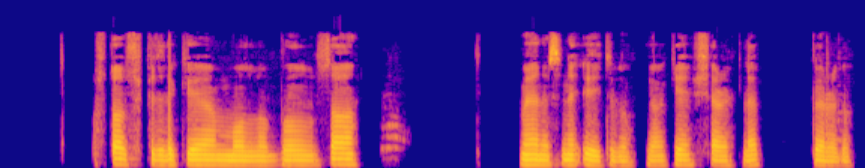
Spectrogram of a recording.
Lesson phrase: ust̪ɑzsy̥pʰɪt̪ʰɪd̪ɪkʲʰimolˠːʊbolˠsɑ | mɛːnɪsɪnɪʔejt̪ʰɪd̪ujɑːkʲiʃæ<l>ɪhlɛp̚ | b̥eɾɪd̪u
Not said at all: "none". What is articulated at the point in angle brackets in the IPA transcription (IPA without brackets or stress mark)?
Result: ɾ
